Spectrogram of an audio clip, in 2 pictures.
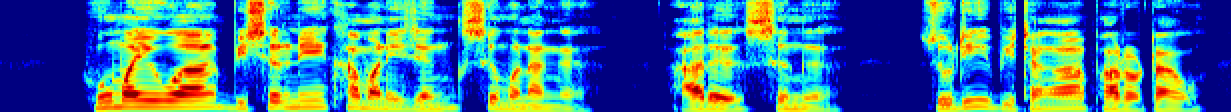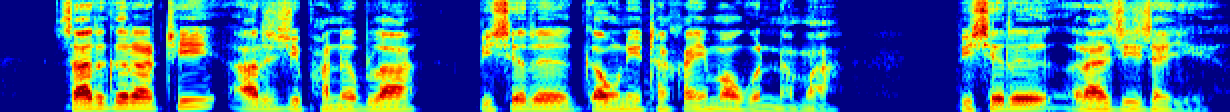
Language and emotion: Bodo, neutral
